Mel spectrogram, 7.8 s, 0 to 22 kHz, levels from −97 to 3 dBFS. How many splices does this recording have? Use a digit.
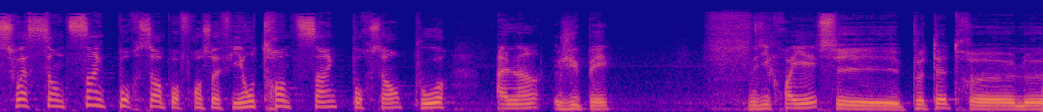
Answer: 0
